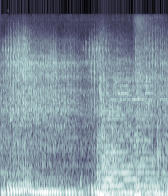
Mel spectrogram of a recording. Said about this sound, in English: And the Foley in it as well, having the motorbike sounds. It's all yes. it's all quite theatrical, really, isn't it?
